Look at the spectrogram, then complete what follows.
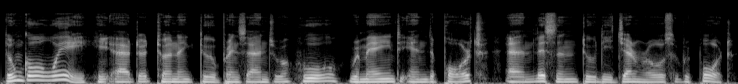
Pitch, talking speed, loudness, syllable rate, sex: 125 Hz, 160 wpm, -18 LUFS, 4.6 syllables/s, male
